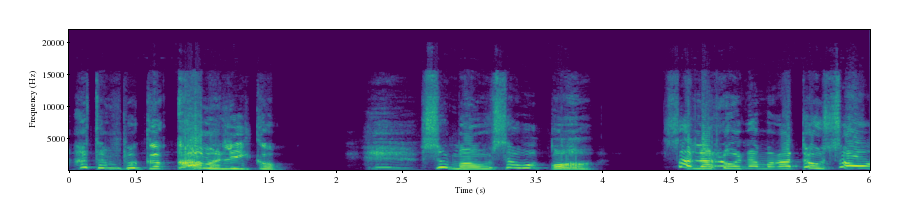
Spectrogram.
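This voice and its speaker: An actress playing the distressed, defensive wife of a politician in a Filipino radio melodrama, emotional and indignant. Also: female voice, very high-pitched, animated, unhurried, vocal fry, fairly bright tone, exaggerated voice. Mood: anguished, indignant.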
